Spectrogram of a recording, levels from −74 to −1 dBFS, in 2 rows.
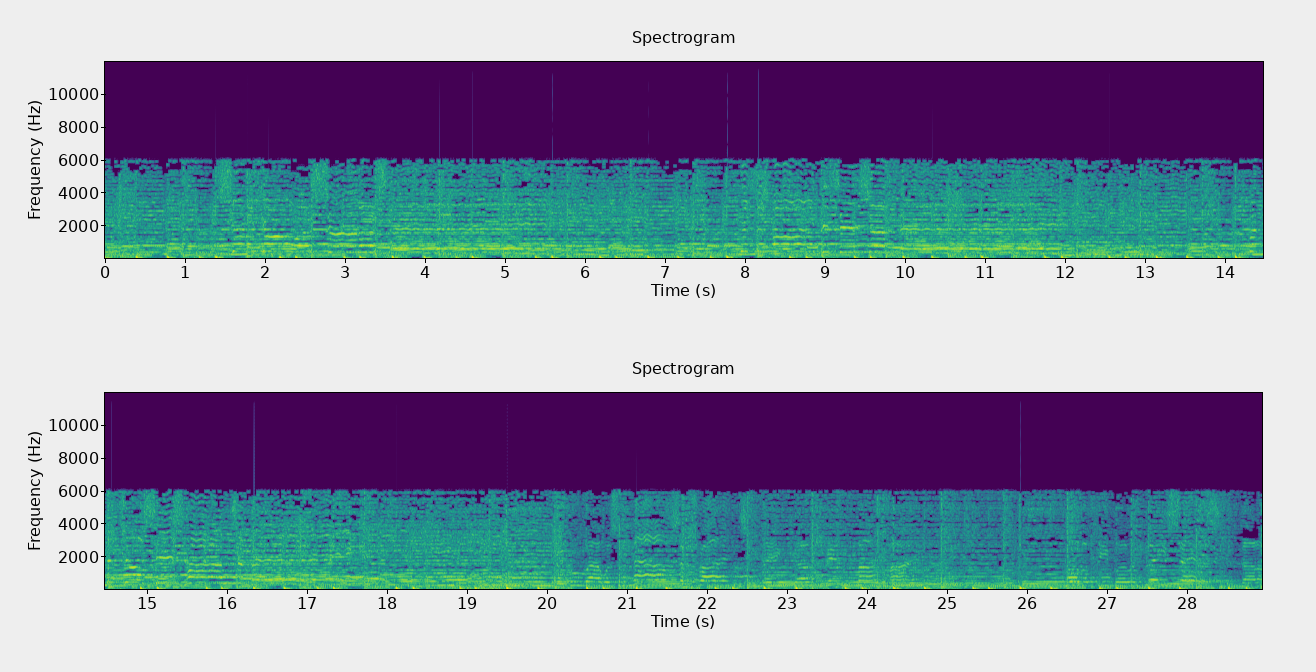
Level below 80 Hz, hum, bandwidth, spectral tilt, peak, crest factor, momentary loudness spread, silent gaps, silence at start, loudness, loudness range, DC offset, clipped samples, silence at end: -22 dBFS; none; 6.4 kHz; -4.5 dB/octave; 0 dBFS; 12 dB; 5 LU; none; 0 s; -13 LUFS; 4 LU; under 0.1%; under 0.1%; 0 s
